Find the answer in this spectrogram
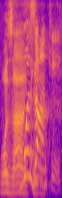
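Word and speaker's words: łazanki: So this is Lazanki. So it's kind of Lazanki? Lazanki. Yeah, so it's spelled with an L, but you don't actually say it like an L.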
